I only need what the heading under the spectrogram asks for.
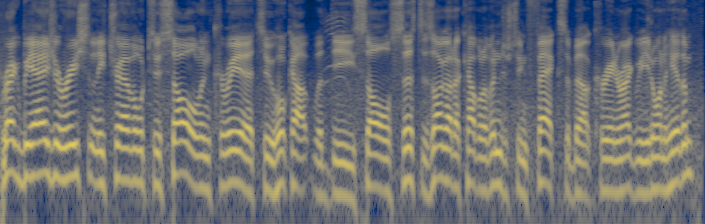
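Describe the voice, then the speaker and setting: A man's voice: mid-range voice, quick pace, slight background noise. A man hosting a rugby show, presenting in a breezy, joking way. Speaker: show host. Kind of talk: casual presenting.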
